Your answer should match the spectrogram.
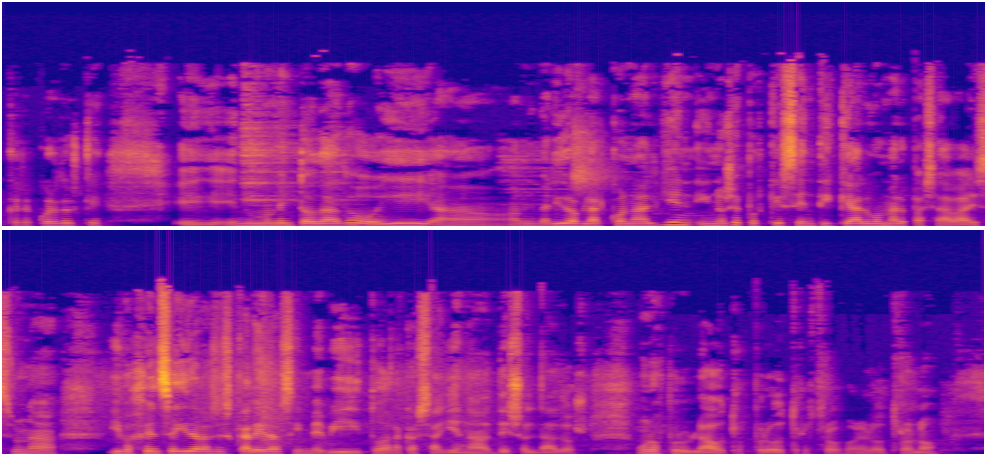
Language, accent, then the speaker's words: Spanish; Spain; Muchas veces los españoles solemos despreciar mucho nuestros mismas.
